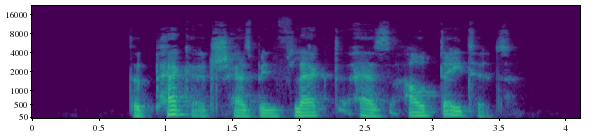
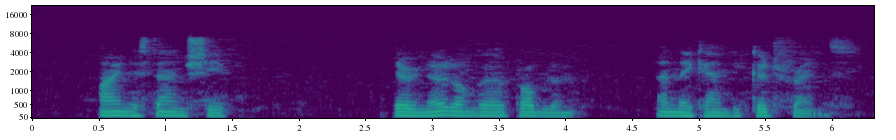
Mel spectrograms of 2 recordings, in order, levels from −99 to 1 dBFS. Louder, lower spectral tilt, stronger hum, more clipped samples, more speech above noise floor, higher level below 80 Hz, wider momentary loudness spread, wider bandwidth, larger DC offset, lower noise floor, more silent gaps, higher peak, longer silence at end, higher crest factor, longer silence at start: first, -34 LUFS vs -43 LUFS; about the same, -6 dB/octave vs -6.5 dB/octave; neither; neither; first, over 56 dB vs 43 dB; first, -72 dBFS vs -80 dBFS; about the same, 11 LU vs 12 LU; first, 12.5 kHz vs 7.2 kHz; neither; first, under -90 dBFS vs -85 dBFS; neither; first, -12 dBFS vs -26 dBFS; first, 0.55 s vs 0.2 s; about the same, 24 dB vs 20 dB; first, 0.75 s vs 0.5 s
